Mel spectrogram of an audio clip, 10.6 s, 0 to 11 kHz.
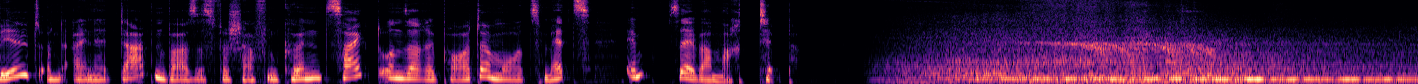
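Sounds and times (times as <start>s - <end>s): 
speech: 0.0s - 6.0s
truck driving past on a residential street: 6.5s - 10.6s.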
